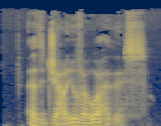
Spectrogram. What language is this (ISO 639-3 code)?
kab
